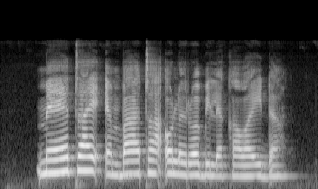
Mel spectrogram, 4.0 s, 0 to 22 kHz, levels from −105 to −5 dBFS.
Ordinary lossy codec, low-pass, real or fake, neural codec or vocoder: none; 9.9 kHz; real; none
